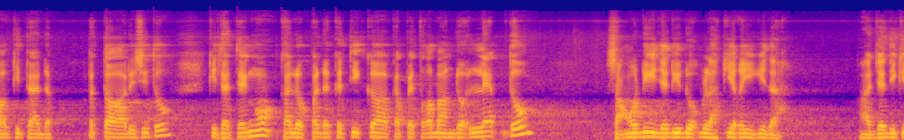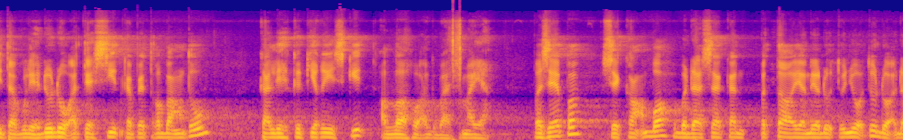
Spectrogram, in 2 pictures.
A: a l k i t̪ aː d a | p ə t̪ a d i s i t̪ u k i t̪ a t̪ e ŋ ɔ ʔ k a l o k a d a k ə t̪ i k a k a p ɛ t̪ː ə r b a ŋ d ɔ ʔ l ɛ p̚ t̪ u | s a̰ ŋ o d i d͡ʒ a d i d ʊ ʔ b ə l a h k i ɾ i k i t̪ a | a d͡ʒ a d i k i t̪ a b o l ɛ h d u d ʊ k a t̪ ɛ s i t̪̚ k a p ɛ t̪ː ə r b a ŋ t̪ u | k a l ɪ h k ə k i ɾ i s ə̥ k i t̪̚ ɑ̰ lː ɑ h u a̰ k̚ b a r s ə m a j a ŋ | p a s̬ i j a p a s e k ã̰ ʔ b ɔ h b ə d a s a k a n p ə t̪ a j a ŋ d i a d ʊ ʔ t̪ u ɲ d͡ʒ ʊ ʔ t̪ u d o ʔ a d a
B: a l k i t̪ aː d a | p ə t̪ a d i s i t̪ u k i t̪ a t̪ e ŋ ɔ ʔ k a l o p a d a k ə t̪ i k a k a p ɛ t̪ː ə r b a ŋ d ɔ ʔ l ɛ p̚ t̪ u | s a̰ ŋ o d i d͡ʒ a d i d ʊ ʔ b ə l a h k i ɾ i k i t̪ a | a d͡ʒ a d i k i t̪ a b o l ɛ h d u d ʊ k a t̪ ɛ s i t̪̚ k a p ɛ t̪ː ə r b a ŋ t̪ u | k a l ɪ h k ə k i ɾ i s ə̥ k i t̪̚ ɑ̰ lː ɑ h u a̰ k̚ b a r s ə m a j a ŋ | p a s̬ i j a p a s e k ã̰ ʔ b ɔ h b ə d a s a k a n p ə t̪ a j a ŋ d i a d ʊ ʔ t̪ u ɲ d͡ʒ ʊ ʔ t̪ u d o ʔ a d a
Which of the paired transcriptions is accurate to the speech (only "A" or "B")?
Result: B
